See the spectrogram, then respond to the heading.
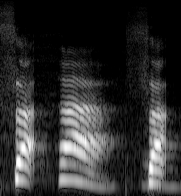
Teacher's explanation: Ujung lidah sa angin. Jangan ada suara gitu, jangan.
